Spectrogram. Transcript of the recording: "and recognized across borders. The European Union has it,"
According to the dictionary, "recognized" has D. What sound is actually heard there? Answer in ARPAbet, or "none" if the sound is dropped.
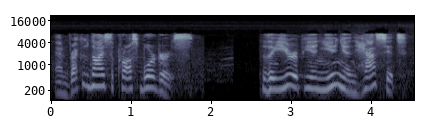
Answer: none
